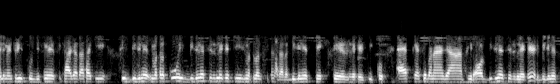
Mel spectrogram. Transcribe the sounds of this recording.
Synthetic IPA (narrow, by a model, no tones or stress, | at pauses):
ɛlimɛ̃ɳʈɾiskuld͡ʒɪsmẽsɪkʰad͡ʒaːt̪at̪ʰaki | sɪbɪd͡ʒnesmɐt̪ləb̚koːibɪd͡ʒnesːeɾɪleːʈeɖ̚t͡ʃiːd͡ʒmɐt̪ləbsɪkʰad͡ʒaːt̪ʰabɪd͡ʒnesʈeːkseɾɪleːʈeɖ̚kikoɛːp̚kɛːsebɐnajad͡ʒaepʰɪɾɔ̰ːɾbɪd͡ʒnesːeɾɪleːʈeɖbɪd͡ʒnes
